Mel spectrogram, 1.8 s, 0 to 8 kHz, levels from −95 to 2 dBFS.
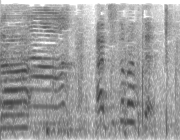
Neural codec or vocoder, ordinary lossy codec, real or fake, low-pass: none; MP3, 32 kbps; real; 7.2 kHz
